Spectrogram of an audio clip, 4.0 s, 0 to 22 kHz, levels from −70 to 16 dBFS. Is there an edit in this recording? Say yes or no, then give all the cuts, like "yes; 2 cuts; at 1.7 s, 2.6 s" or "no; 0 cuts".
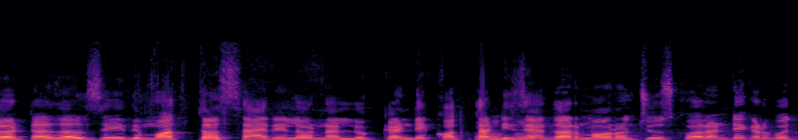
yes; 1 cut; at 2.7 s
